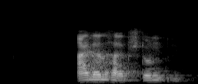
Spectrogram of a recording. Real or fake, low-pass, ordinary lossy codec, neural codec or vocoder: fake; 5.4 kHz; none; autoencoder, 48 kHz, 128 numbers a frame, DAC-VAE, trained on Japanese speech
